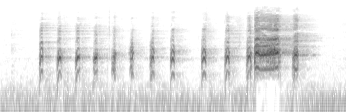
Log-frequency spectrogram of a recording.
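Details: Calling for a male partner, a wild red junglefowl hen gives about ten steady, regular clucks that build into a drawn-out, coarse squawk and a final cluck.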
